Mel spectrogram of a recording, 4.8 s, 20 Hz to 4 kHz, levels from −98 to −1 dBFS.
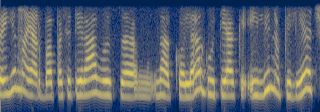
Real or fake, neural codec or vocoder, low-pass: real; none; 3.6 kHz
